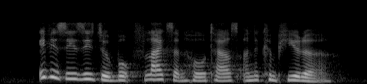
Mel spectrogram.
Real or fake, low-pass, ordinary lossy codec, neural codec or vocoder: fake; 7.2 kHz; none; codec, 24 kHz, 0.5 kbps, DualCodec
